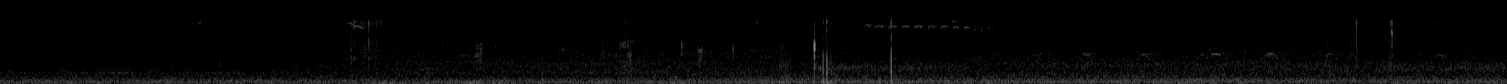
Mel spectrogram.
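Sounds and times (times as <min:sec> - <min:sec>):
quiet low hum: 0:00.0 - 0:15.0
faint soft chirps: 0:08.5 - 0:10.1.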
